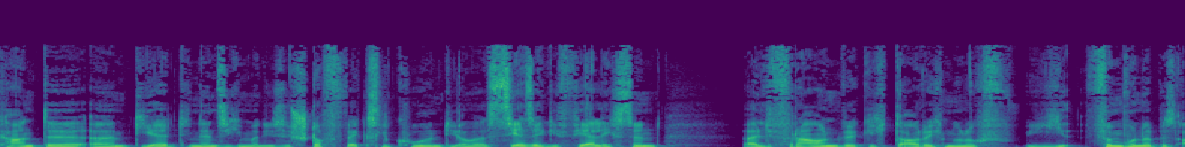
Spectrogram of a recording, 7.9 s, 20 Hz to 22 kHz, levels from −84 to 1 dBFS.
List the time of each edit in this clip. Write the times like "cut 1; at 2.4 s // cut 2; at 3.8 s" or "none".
none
